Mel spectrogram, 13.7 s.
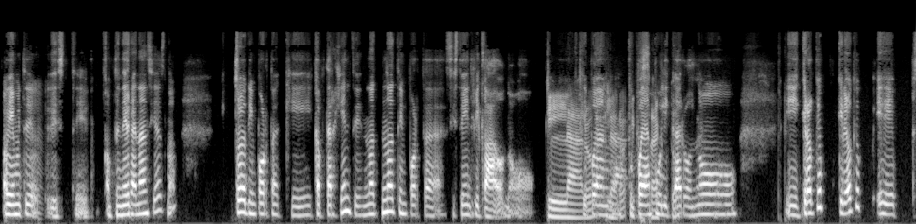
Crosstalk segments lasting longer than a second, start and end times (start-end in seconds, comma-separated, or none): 8.7-10.2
